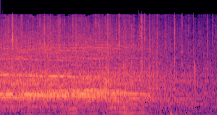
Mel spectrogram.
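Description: Studio audience applauding and cheering, fading away about a second and a half in.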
